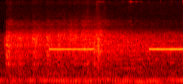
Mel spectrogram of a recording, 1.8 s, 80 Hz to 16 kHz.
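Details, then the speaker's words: Honda Mobilio, just started and stationary: low, steady, even idle under a couple of chime beeps, normal below 1900 rpm; owner complains rpm cuts out when revved to 4000 stationary, which is said to be normal for this engine. "Ya, sekarang RPM normal, ini standar di bawah 1900 ya."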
